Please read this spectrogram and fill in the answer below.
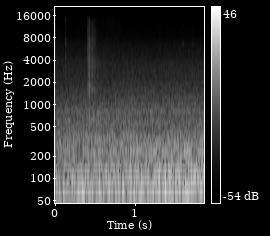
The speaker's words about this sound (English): Woo! It's tight. Traffic's insane today. It's pretty intense. There's a lot of traffic in Spokane that does not use turn signals, for one.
